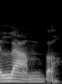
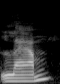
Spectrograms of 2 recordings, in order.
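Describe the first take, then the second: First: The final B sound is pronounced. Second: The final B sound is silent. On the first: "in Kenya, they say lamb" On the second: "we know we don't say the B"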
